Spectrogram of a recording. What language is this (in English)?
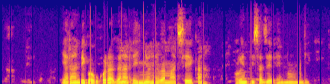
Ganda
